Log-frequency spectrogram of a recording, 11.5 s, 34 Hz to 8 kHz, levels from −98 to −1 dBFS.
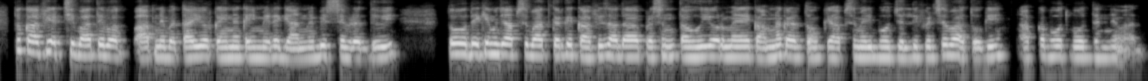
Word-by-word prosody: तो 275 - 0
काफ़ी 235 +1 +2
अच्छी 225 -1 -1
बातें 190 -1 +2
ब 180 -7 +1
आपने 160 +2 -1
बताईं, 165 +2 +1
और 180 - +1
कहीं 165 0 +1
न 170 0 +2
कहीं 165 0 -1
मेरे 165 +1 0
ज्ञान 155 -2 -1
में 165 +1 -3
भी 185 - +2
इससे 180 -2 -2
वृद्धि 160 -1 -1
हुई। 175 +5 0 0.5
तो 215 0 +4
देखिए, 210 +1 +2
मुझे 210 -1 +2
आपसे 200 0 0
बात 185 -1 +2
करके 190 +1 0
काफ़ी 170 +2 0
ज़्यादा 180 -2 +3
प्रसन्नता 175 +1 -1
हुई, 170 +1 +2
और 180 -1 +3
मैं 175 0 +2
ये 175 - +3
कामना 170 +4 +1
करता 175 -2 0
हूँ 165 - -4
की 170 - -2
आपसे 165 +2 -4
मेरी 170 0 +2
बहुत 170 0 -1
जल्दी 165 0 -2
फिर 170 - 0
से - - +3
बात 190 -5 +1
होगी। 175 +3 0 0.2
आपका 160 +4 -5
बहुत-बहुत 175 -1 -2
धन्यवाद। 175 - -8
175 Hz, 240 wpm, -23 LUFS, 165-190 Hz, 0.5 s, तो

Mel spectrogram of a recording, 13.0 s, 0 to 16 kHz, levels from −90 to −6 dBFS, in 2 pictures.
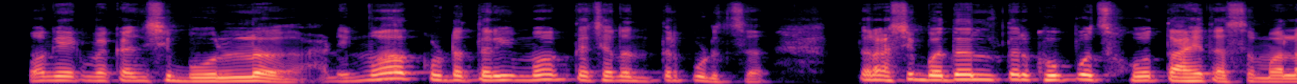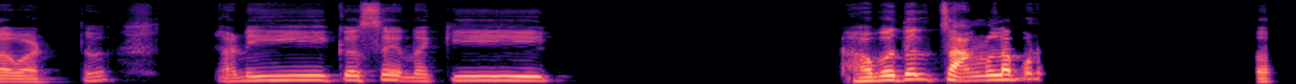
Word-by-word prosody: मग 170 +1 -5
एकमेकांशी 170 0 -3
बोलणं 150 -3 +1
आणि 140 0 -12
मग 225 +10 +1
कुठेतरी, 190 -1 0
मग 205 +3 -2
त्याच्यानंतर 175 -2 -5
पुढचं. 125 -7 -8 0.5
तर 200 - +1
असे 190 +4 -1
बदल 205 +2 +3
तर 215 - +3
खूपच 200 0 +1
होत 175 0 -1
आहेत 155 -1 +2
असं 140 +2 -5
मला 130 -1 0
वाटतं 125 +6 -6 0.6
आणि 190 +4 0
कसं 190 +2 0
आहे - - 0
ना, 150 - -4
की 175 +2 +1 1.5
हा, 155 +2 +3
बदल 215 +5 +5
चांगला. 200 0 +6
पण 245 - -2 1.1
अ. - - 0
180 Hz, 135 wpm, -25 LUFS, 155-195 Hz, 1.5 s, चांगला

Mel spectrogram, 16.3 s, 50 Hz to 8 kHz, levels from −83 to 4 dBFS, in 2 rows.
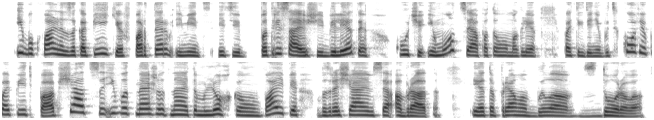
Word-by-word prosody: и 335 - +3
буквально 265 -4 +2
за 210 - +1
копейки 210 0 +1
в 180 - -18
партер 210 +7 +2
иметь 185 -2 -2
эти 185 -5 -3 0.2
потрясающие 205 -5 +2
билеты, 195 - +3 0.3
кучу 235 -5 -1
эмоций. 215 - 0
А 195 - +2
потом 195 +1 -3
мы 185 - -3
могли 175 0 -2 0.3
пойти 195 -2 -2
где-нибудь 165 +1 -5
кофе 375 -5 -1
попить, 245 -2 -4
пообщаться. 310 - +2
И 310 +3 -5
вот, 300 -2 -3
знаешь, 270 0 0
вот 260 -4 -2
на 235 0 +1
этом 225 -1 +1
лёгком 215 -5 +1
вайбе 240 -1 +1 0.2
возвращаемся 205 +1 0
обратно. 180 -1 +1 0.4
И 210 - -1
это 200 +1 +2
прямо 200 0 0
было 175 -1 0
здорово. 160 -1 0
205 Hz, 135 wpm, -20 LUFS, 185-245 Hz, 0.4 s, и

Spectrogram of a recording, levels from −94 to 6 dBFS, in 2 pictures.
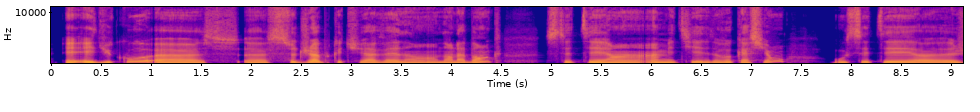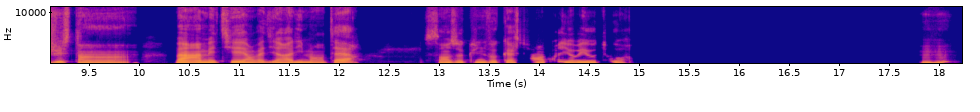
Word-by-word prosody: Et 190 0 +6
et - - +3
du 180 +3 -2
coup, 265 +6 +4
heu, 170 -1 +3
c 165 +2 -9
heu, 165 -1 0
ce 190 - -2
job 205 +5 +4
que 185 - -4
tu 175 - -6
avais 175 +3 +1
dans 160 - -2
dans 165 - 0
la 165 0 +1
banque, 235 - +2 0.4
c'était 185 +2 0
un 170 -2 +1
un 175 - +2
métier 180 0 -1
de 170 - -3
vocation 180 - -1 0.5
ou 195 -2 -1
c'était, 190 +1 +1
heu, 160 0 +2
juste 190 +4 -2
un, 155 -2 -2 0.4
bah, 165 -1 +6
un 155 +1 +4
métier, 175 +2 +1
on 165 - -1
va 150 - -3
dire, 175 -1 -2
alimentaire 165 +6 -1 0.6
sans 175 -1 -3
aucune 180 +1 -3
vocation 165 -1 -5
à 170 - -1
priori 175 +1 -3
autour? 90 - -8 2.9
Mmh 155 -1 -3
mh. 225 - -1
175 Hz, 140 wpm, -21 LUFS, 165-190 Hz, 2.9 s, Et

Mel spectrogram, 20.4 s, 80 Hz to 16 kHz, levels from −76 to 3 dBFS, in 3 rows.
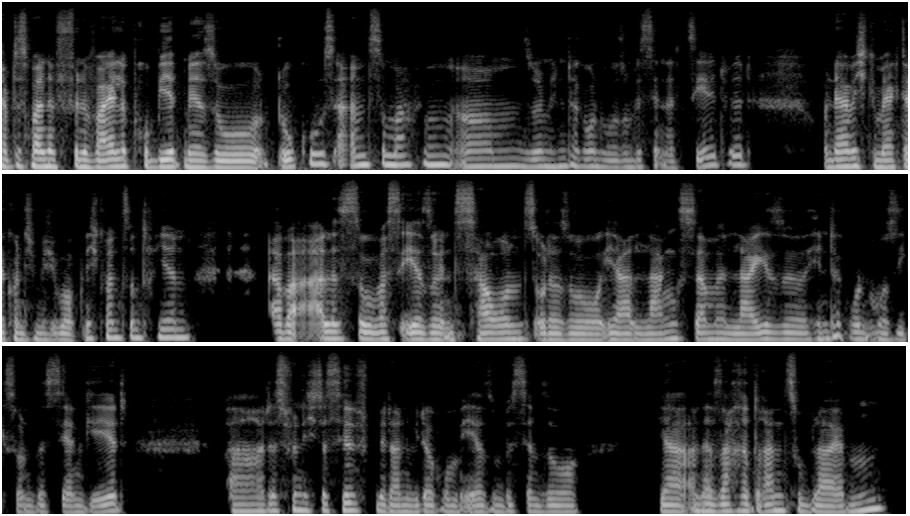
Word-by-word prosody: habe 160 - +3
das 175 -2 -2
mal 160 - +9
'ne 160 -1 +6
für 155 - -1
'ne 155 - +4
Weile 155 +3 +8
probiert, 155 +1 +3
mir 145 -2 +4
so 140 -1 +4
Dokus 200 +8 0
anzumachen, 200 0 +1
ähm, 165 +1 -2
so 155 0 -3
im 160 0 -2
Hintergrund, 165 -1 -4
wo 145 -1 -6
so 145 - -8
'n 145 - -6
bisschen 155 0 -8
erzählt 165 - -6
wird. 195 -3 -4 0.5
Und 145 - -4
da 155 - +5
habe 165 +1 +5
ich 165 -1 0
gemerkt: 150 0 0
Da 145 - +3
konnte 145 -2 -2
ich - - -12
mich 135 -2 -3
überhaupt 135 -1 -2
nicht 160 0 -5
konzentrieren. 180 +1 -1 0.6
Aber 155 -1 +3
alles 155 0 +3
so, 150 -3 +4
was 150 -2 -1
eher 145 0 +4
so 145 - +1
in 140 - +1
Sounds 145 +3 0
oder 135 0 +2
so 130 0 0
ja, 135 0 +2
langsame, 140 +2 -1
leise 140 +1 0
Hintergrundmusik 150 - -5
so - - -8
'n 135 0 -7
bisschen 130 -1 -5
geht, 140 +6 -1 0.7
äh, 145 0 -1
das 155 0 -2
finde 170 -1 0
ich, 155 - -6
das 155 -3 -4
hilft 165 -1 -1
mir 150 - -1
dann 135 -1 -1
wiederum 135 -1 -4
eher 135 - -2
so - - -7
'n 135 - -5
bisschen 140 -1 -6
so, 135 0 -3 0.6
ja, 140 -1 +2
an - - -2
der 150 - +2
Sache 150 +1 0
dran 150 +3 0
zu 150 -2 -5
bleiben. 145 +9 0
150 Hz, 215 wpm, -23 LUFS, 140-160 Hz, 0.7 s, mal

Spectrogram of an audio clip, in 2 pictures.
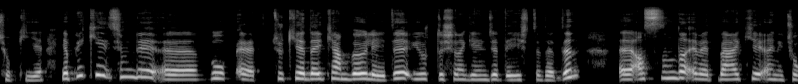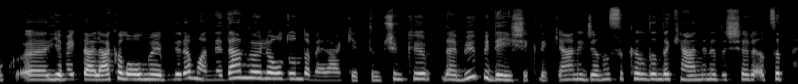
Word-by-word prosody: Çok 205 -1 -11
iyi. 190 - -4 0.3
Ya, 265 - +5
peki, 415 - +2 0.2
şimdi, 345 -1 -1
eee, 225 -9 +3
bu, 275 -1 0
evet, 210 -3 0
"Türkiye'deyken 255 -2 +3
böyleydi, 250 +1 +6
yurt 245 0 -5
dışına 235 0 -2
gelince 220 0 -2
değişti." 210 0 -2
dedin. 295 - +2 0.4
Eee, 230 0 +5
aslında, 290 +4 +3
evet, 235 -3 0
belki, 235 +2 +1
hani, 220 -3 -6
çok, 220 -1 -5 0.2
eee, 215 0 -1
yemekle 230 0 +1
alakalı 230 +4 +2
olmayabilir 235 0 +1
ama 270 -5 -1
neden 285 +8 0
böyle 285 -2 +2
olduğunu 260 -1 0
da - - 0
merak 190 0 -10
ettim. 185 0 -13
Çünkü, 255 +1 -2 0.2
eee, 220 -1 -5
büyük 345 +4 -3
bir 305 - -1
değişiklik. 205 -3 -3
Yani, 225 +1 -7
canın 225 +1 -3
sıkıldığında 245 -1 -2
kendini 230 0 -7
dışarı 230 +1 -5
atıp 260 0 -3
235 Hz, 160 wpm, -22 LUFS, 220-260 Hz, 0.4 s, böyleydi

